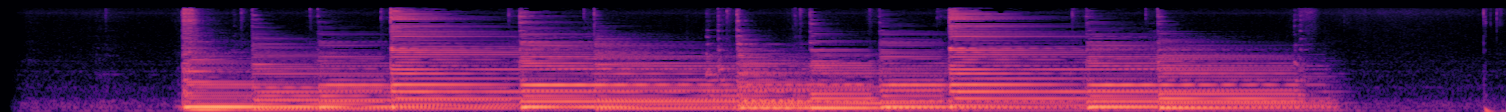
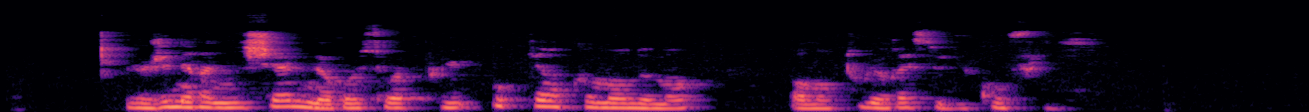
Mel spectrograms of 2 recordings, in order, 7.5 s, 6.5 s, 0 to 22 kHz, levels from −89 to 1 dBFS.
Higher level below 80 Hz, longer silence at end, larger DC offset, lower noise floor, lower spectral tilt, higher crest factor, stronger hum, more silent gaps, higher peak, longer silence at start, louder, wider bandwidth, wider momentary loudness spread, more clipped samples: first, -54 dBFS vs -72 dBFS; second, 0.05 s vs 1.15 s; neither; second, -55 dBFS vs -79 dBFS; about the same, -5.5 dB/octave vs -5 dB/octave; about the same, 16 dB vs 18 dB; neither; neither; about the same, -10 dBFS vs -10 dBFS; first, 0.9 s vs 0.5 s; first, -24 LUFS vs -27 LUFS; first, 16.5 kHz vs 7.4 kHz; second, 6 LU vs 14 LU; neither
